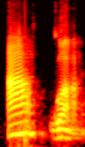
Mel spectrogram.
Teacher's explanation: Duas vogais na mesma sílaba.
